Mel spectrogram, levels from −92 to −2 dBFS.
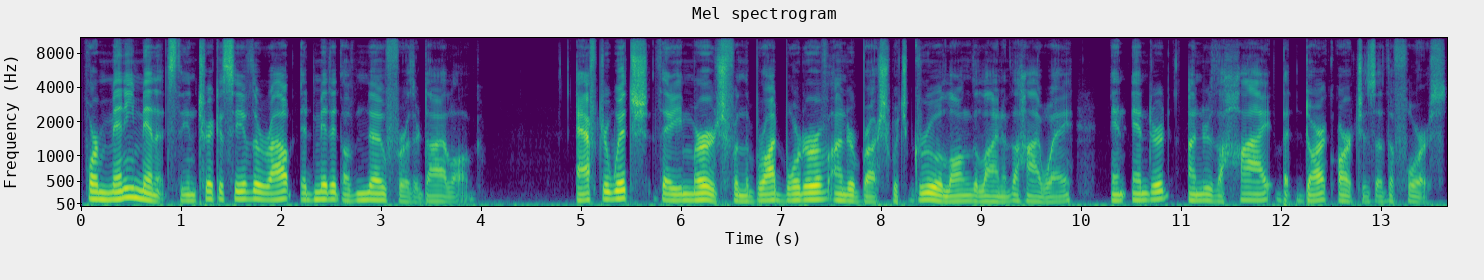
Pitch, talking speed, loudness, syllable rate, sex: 115 Hz, 185 wpm, -18 LUFS, 5.7 syllables/s, male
